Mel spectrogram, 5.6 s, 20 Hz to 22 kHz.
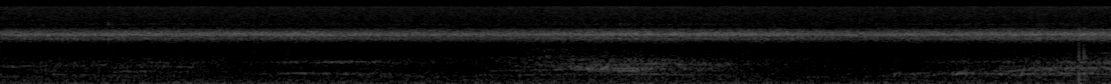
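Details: Wolves at night in Wisconsin's Chequamegon-Nicolet National Forest, 2018, under a full moon, heard far off from a cabin; faint wavering howls rise and fall in arcs every second or so, partly buried under a steady high hiss and low rumble.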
